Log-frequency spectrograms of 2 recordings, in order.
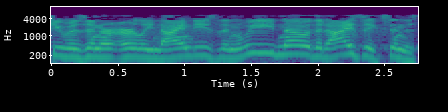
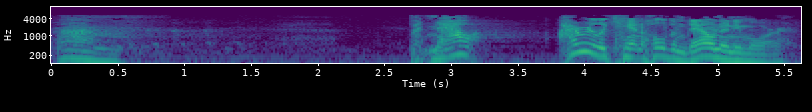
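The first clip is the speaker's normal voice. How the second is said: ordinary talk, nothing marked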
